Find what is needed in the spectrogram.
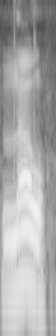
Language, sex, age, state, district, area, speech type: Kashmiri, male, 18-30, Jammu and Kashmir, Anantnag, rural, read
